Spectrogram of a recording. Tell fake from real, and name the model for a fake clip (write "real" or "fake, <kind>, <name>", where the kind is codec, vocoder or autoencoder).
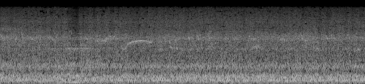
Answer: fake, vocoder, BigVGAN v2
